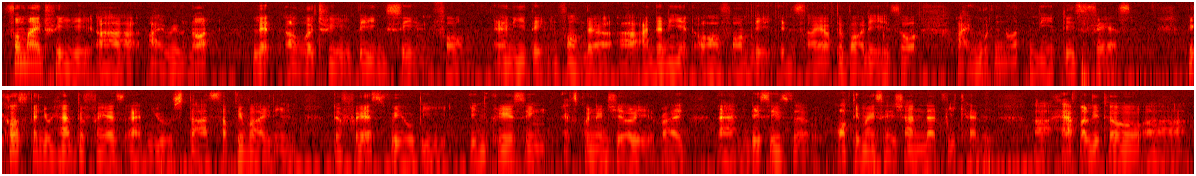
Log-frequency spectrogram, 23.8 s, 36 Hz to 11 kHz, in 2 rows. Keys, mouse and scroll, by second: 7.1 middle click, 9.1 ctrl+z, 9.6 middle click, 12.8 KP_1, 14.0 middle click, 14.4 middle click, 21.3 KP_1.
